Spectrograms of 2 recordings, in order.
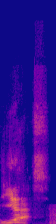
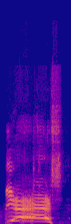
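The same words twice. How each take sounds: First: Said in the usual way. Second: High-pitched drawn-out scream; screamed yes. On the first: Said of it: "He screams at me". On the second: Retold or imitated. Firewalker screams back at the trainer, retold all-out yell. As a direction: give everything on one long yell. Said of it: "and I screamed".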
